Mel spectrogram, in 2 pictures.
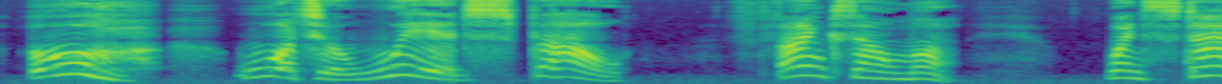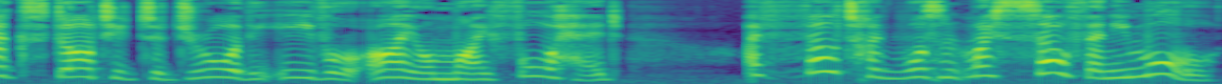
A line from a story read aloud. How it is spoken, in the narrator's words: He groaned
